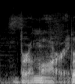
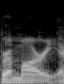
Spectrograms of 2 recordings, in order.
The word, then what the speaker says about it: Bhramari: It's Bhramari. That's how I'm going to pronounce it. Bhramari. – Bhramari. I believe that's right.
